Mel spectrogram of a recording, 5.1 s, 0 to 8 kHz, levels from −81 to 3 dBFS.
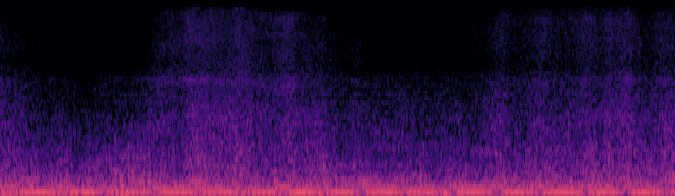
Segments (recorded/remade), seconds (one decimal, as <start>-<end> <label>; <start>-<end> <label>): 0.0-0.6 recorded; 0.6-3.7 remade; 3.7-5.1 recorded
